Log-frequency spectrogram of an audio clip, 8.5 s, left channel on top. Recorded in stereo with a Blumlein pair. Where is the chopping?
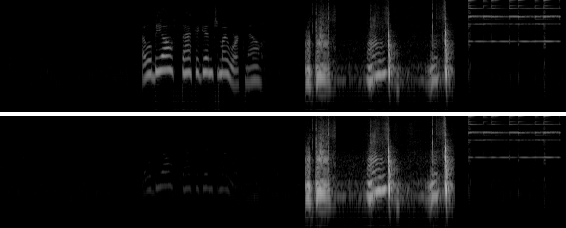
15° right.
